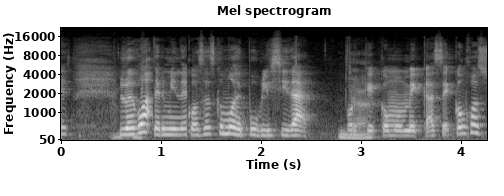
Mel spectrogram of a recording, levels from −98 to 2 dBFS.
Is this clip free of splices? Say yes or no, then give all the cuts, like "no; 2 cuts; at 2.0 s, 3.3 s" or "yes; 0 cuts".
no; 2 cuts; at 0.9 s, 1.3 s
